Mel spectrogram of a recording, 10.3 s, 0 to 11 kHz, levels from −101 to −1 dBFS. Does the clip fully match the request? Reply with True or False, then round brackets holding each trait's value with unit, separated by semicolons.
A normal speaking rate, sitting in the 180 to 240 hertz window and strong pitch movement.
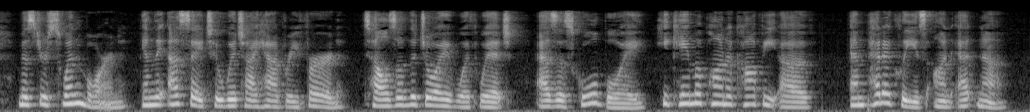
True (165 wpm; 190 Hz; 6.3 semitones)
